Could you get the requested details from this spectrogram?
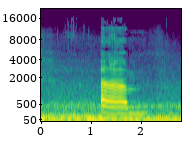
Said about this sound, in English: gosh, this man keeps beeping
